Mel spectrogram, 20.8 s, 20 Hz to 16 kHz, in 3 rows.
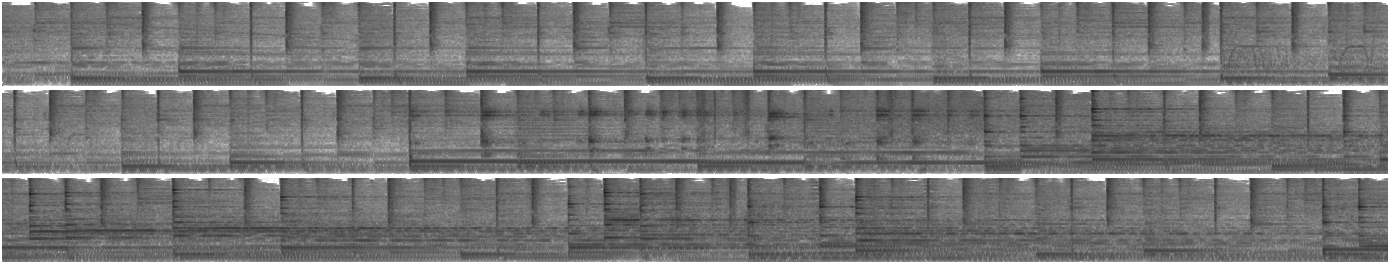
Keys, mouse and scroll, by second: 0.5 ctrl+d, 9.3 ctrl+d.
